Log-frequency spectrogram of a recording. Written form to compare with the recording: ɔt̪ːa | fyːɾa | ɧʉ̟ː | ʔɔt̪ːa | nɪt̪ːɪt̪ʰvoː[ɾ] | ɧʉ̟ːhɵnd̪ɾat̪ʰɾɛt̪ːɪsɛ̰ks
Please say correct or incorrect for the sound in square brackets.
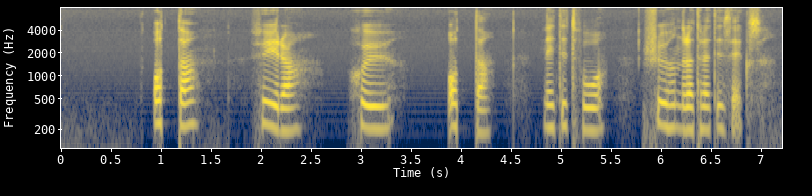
incorrect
